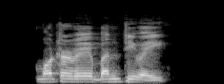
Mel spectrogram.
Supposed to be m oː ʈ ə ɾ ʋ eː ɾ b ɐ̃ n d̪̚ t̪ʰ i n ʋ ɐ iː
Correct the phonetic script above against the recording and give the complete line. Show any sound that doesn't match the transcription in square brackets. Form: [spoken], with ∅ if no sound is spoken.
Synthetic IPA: m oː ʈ ə ɾ ʋ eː [∅] b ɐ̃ n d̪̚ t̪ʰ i [∅] ʋ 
